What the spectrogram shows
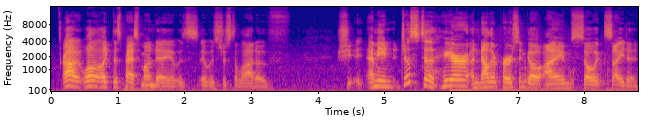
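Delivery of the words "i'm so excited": mock flat, unexcited excitement. Mimicking a wrestler's flat promo line: imitating a flat, unexcited line. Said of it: "it sounds just like that".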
